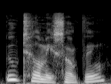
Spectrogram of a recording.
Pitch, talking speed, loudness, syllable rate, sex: 135 Hz, 215 wpm, -15 LUFS, 5.9 syllables/s, male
